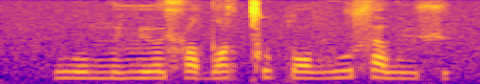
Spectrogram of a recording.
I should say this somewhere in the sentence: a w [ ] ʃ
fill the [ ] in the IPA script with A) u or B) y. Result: B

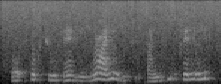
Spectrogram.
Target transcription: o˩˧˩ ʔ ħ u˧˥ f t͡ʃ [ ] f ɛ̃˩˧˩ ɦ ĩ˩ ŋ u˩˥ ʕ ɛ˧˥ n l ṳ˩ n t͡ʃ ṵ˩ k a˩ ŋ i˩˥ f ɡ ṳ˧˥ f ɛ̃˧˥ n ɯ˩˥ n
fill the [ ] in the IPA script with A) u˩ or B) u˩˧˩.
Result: B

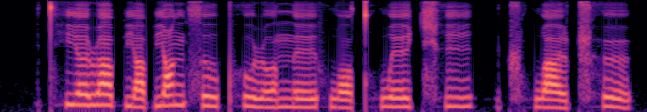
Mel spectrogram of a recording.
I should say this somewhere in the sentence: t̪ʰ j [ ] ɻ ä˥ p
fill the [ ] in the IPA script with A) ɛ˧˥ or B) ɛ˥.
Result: B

